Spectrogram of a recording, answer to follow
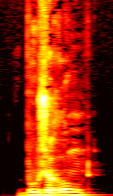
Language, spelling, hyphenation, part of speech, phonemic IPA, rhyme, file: Dutch, boezeroen, boe‧ze‧roen, noun, /ˌbu.zəˈrun/, -un, Nl-boezeroen.ogg
- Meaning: a smock frock, a workman's undershirt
